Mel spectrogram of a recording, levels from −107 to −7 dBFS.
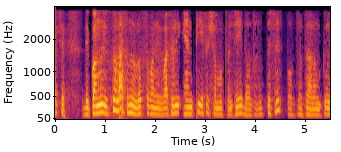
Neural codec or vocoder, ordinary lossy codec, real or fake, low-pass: codec, 16 kHz in and 24 kHz out, 0.4 kbps, LongCat-Audio-Codec, two codebook decoder; AAC, 16 kbps; fake; 3.6 kHz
